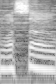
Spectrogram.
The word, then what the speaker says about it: oiseau: So the first half of that name is a play on oiseau, which is the French word for bird. Yes, it's pronounced like that, even though none of the letters should be pronounced like that.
